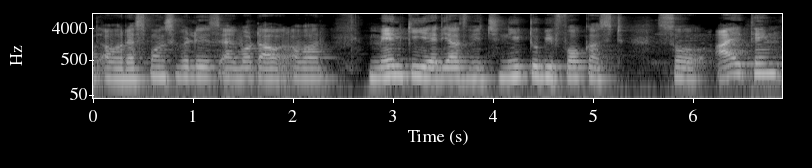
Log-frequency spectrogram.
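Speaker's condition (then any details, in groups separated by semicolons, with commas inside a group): No condition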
